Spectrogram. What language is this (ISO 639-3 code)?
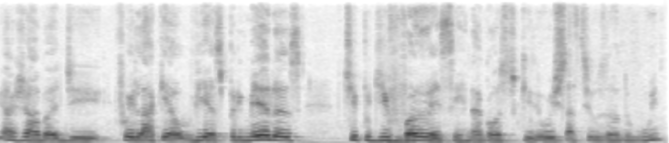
por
